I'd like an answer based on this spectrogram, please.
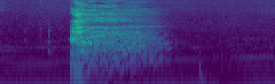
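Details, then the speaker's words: Single sharp, forceful cough burst with brief trailing breath over faint background hum, from an adult sick with a cold: right-sided congestion and sore throat, reflexive cough without throat tickle. "most of the time i don't have to cough there's no tickle in the back of my throat or anything it's just a reflex that my freaking body is forcing me to do"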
